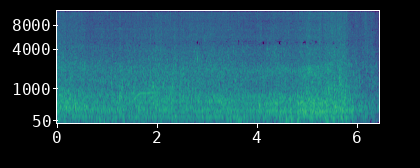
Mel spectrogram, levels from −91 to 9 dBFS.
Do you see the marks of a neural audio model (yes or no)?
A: no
